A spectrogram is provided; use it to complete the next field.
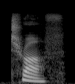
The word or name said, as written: trough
